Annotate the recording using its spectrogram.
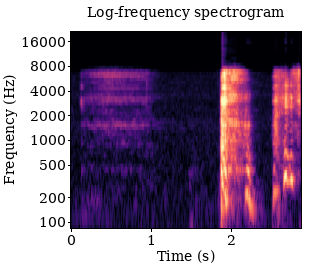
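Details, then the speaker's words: An adult whose throat feels itchy and who says they struggle to breathe, as if asthmatic, gives two harsh, loud cough bursts after a brief breathy sound. "pardon excusez moi j'ai la gorge qui me pique d'un seul"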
